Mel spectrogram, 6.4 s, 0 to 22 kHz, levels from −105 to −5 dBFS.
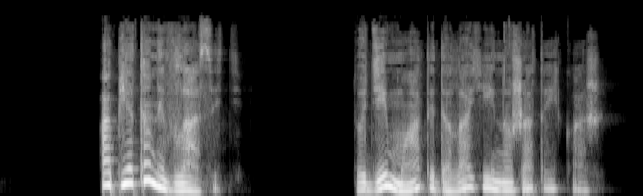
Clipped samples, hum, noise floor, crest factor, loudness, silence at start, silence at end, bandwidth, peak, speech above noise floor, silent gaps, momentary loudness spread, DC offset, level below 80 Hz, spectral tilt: under 0.1%; none; under -90 dBFS; 16 dB; -18 LUFS; 1.05 s; 0.45 s; 13.5 kHz; -4 dBFS; over 72 dB; 2.54-3.55 s; 19 LU; under 0.1%; -60 dBFS; -7 dB/octave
